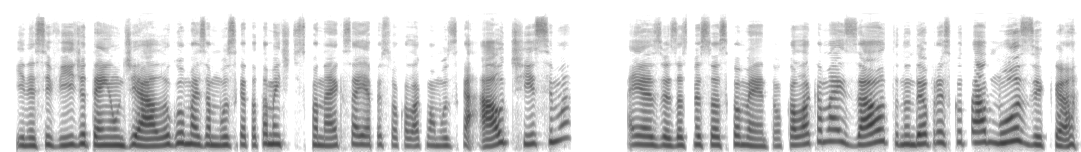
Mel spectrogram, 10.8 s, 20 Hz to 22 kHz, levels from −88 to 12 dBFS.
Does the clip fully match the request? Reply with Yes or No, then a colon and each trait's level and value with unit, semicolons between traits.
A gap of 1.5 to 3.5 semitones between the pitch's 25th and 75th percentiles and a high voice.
Yes: average, 3.2 semitones; high, 220 Hz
